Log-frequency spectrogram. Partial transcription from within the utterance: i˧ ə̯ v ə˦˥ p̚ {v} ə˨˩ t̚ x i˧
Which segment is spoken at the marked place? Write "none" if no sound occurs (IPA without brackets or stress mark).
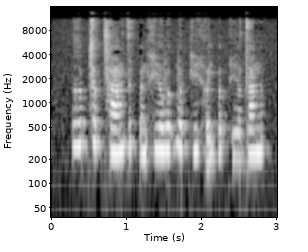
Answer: v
